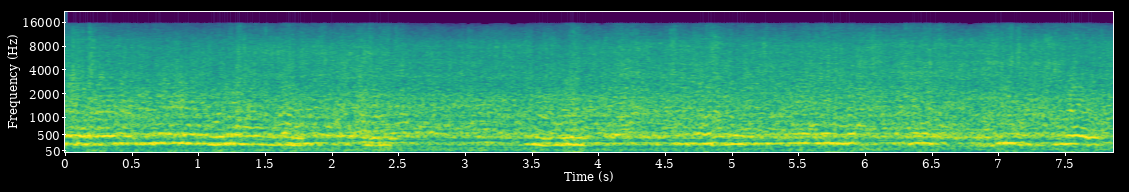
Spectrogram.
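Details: Bees out in a large orientation flight on a sunny spell following colder weather, 24 March 2024. Rich, constant wing-drone from many insects, overlapping humming tones that drift up and down, steady loudness with mild pulses.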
